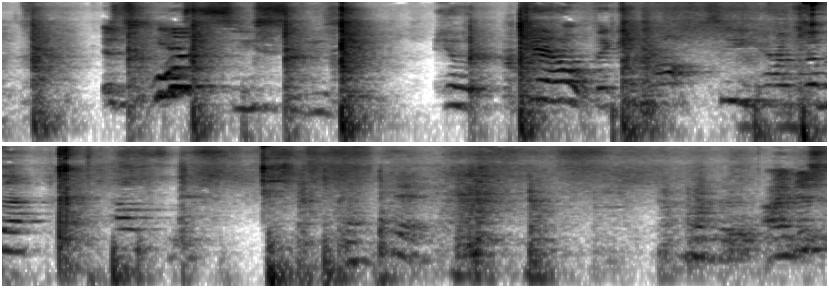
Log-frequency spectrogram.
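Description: Plastic toy horse hopped along a wooden floor, its hooves clacking in a run of quick, irregular knocks, with a child's voice in between.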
